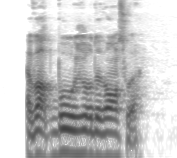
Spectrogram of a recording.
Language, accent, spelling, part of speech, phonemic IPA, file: French, France, avoir de beaux jours devant soi, verb, /a.vwaʁ də bo ʒuʁ də.vɑ̃ swa/, LL-Q150 (fra)-avoir de beaux jours devant soi.wav
- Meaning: to have fine days ahead; to have one's best days ahead of one, to have a bright future, to have a rosy future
